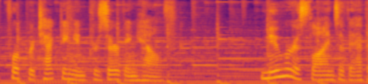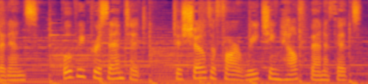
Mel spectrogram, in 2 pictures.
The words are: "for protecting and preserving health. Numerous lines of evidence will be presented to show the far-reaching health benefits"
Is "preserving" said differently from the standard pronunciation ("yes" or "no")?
no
